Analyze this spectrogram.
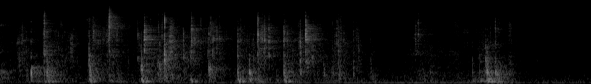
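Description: Wooden craft sticks knocking and scraping against the plastic bottoms of storage bins while clear glue is stirred: a quick, irregular run of clicks and taps that stops near the end.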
